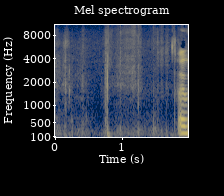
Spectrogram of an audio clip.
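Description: Faint rustling with one short click a little under a second in; a voice starts just before the end.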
